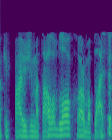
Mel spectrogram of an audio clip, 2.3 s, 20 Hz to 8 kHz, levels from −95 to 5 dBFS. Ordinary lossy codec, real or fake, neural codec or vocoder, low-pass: AAC, 16 kbps; real; none; 7.2 kHz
